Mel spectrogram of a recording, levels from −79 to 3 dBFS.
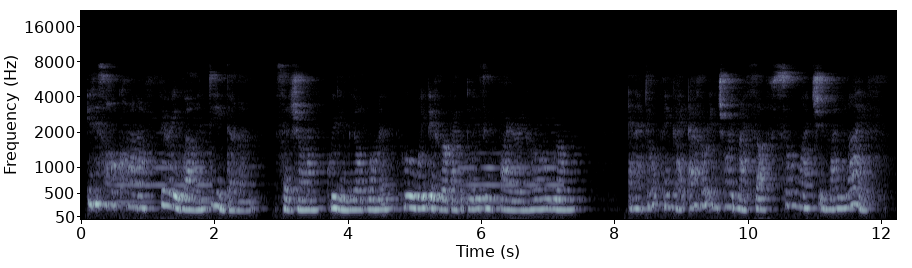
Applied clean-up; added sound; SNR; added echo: none; Organ; 13 dB; reverberation time 0.7 s.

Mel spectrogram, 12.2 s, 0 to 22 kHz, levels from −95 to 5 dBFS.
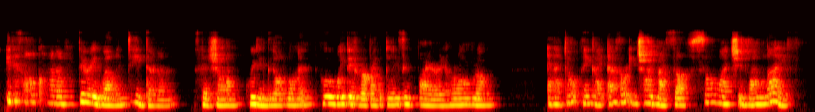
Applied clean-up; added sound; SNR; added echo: neural mask model DeepFilterNet 3.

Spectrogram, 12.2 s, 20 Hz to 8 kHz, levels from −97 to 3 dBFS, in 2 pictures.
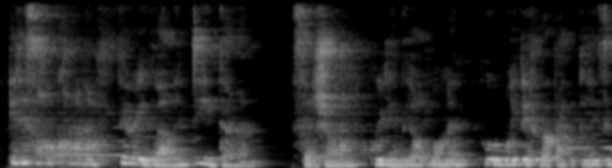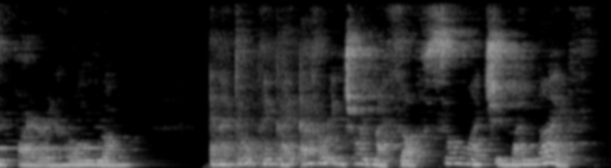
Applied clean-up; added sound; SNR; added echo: classical method WPE with log-MMSE.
